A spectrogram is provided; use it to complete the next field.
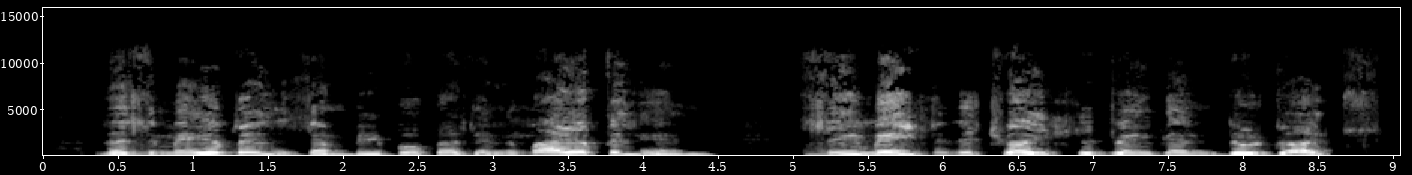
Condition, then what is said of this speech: Cerebral palsy. They all, like, none of them get your speech pattern right ever.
